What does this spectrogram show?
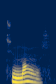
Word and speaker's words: manges: on connais more familiar you eat tu manges silent s I give je donne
